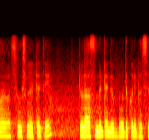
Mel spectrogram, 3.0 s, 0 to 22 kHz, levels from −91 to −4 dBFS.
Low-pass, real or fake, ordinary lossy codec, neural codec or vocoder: none; fake; none; codec, 16 kHz, 0.5 kbps, FunCodec, trained on Chinese and English, 25 frames a second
